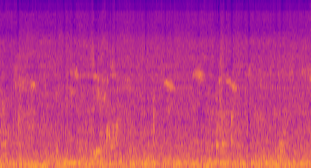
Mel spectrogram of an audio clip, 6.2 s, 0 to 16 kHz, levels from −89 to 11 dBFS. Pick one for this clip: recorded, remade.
remade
